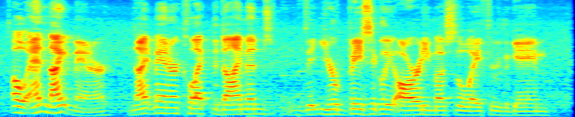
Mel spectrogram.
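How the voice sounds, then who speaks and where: The speech comes at a very fast pace with ordinary pitch variation and noticeable background noise. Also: man, medium pitch for a man. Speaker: esports caster. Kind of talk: live commentary. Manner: halting, repetitive.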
